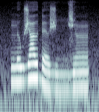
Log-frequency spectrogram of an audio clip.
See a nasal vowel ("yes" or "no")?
yes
